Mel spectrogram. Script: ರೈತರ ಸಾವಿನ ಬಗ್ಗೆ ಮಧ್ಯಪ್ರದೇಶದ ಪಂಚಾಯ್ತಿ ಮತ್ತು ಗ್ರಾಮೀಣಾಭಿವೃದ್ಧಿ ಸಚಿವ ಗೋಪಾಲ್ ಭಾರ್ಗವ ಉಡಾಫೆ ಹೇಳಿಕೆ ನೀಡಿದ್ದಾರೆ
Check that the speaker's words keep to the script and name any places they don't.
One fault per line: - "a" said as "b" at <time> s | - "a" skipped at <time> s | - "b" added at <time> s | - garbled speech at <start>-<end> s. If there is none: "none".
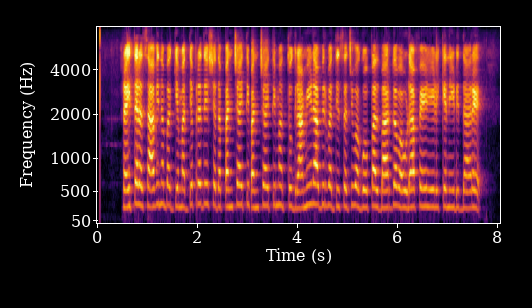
- "ಪಂಚಾಯ್ತಿ" added at 3.1 s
